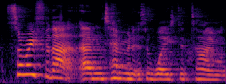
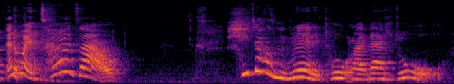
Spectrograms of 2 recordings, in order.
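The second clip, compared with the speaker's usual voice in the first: usual speaking voice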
